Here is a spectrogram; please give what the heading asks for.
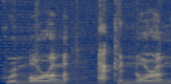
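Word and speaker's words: Grimorum Arcanorum: other than the infamous spellbook known as the Grimorum Acanorum. That is the correct pronunciation.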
